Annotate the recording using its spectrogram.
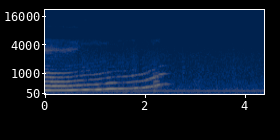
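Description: A woman's voice holding one long vocal tone for about two and a half seconds, low and steady at first, then rising in pitch before it stops. It is a voiced breath in a tai chi breathing exercise, made as she rises from a forward bend. A faint steady hum runs underneath.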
